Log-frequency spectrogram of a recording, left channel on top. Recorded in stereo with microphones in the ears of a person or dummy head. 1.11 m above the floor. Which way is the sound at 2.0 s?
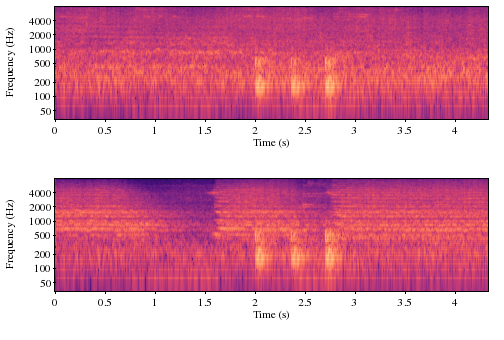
5° left (ahead or behind).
